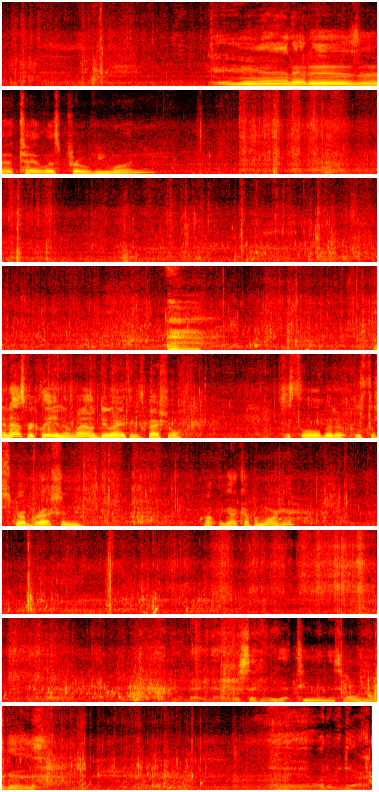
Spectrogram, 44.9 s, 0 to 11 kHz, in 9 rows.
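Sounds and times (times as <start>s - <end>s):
splashing while wading: 0.0s - 4.6s, 7.6s - 43.8s
creek water running: 0.0s - 44.9s
short voice sound: 2.8s - 5.0s.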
